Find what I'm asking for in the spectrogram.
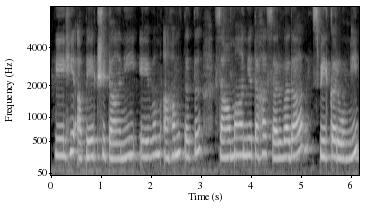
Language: Sanskrit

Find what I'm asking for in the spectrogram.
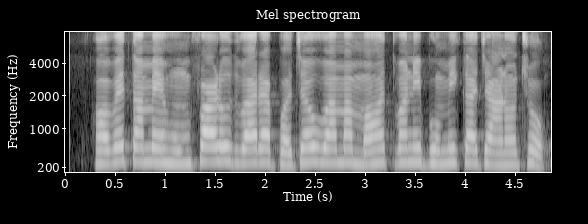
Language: Gujarati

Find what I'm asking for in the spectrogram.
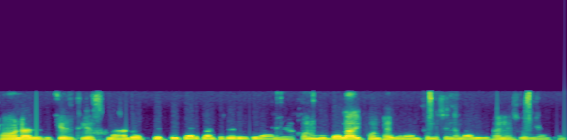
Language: Odia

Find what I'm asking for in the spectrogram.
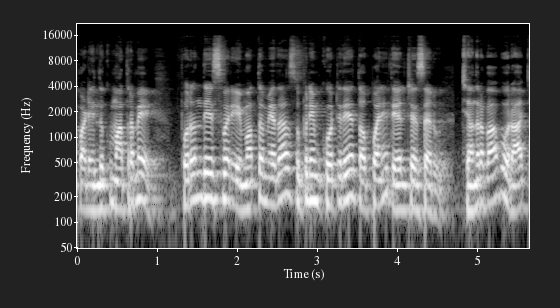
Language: Telugu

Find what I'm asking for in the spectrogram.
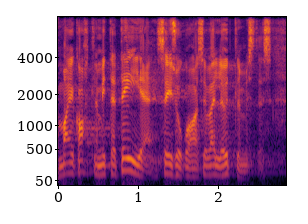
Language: Estonian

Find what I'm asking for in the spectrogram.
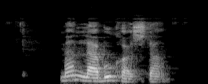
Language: Persian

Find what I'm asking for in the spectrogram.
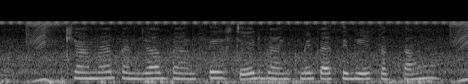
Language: Hindi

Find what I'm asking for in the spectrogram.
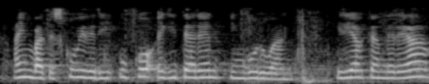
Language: Basque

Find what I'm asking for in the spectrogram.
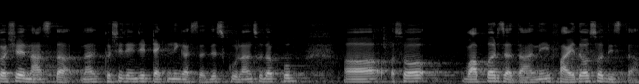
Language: Konkani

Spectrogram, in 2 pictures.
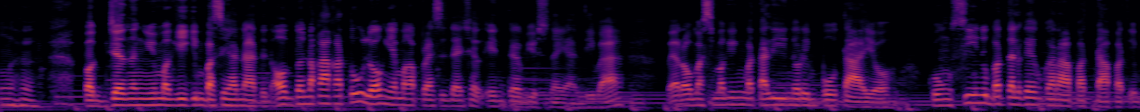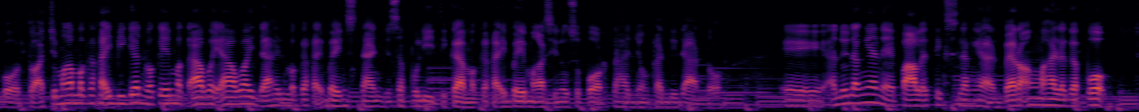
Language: Filipino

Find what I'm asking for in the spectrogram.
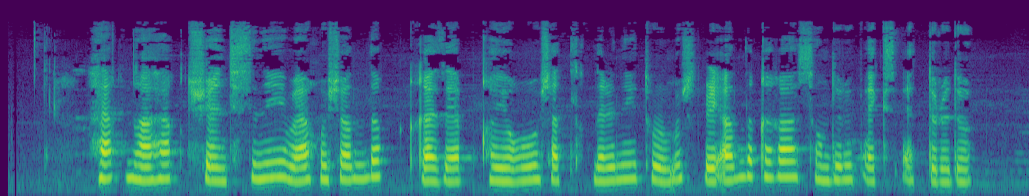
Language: Uyghur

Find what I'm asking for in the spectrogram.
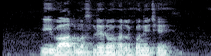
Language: Goaria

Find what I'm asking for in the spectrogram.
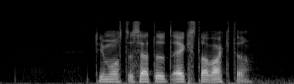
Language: Swedish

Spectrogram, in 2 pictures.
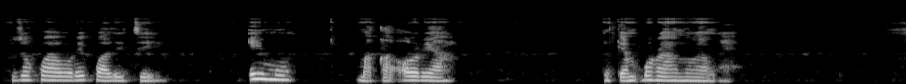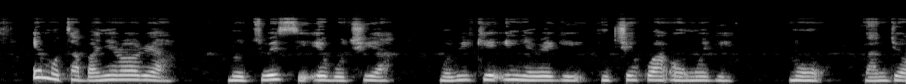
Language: Igbo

